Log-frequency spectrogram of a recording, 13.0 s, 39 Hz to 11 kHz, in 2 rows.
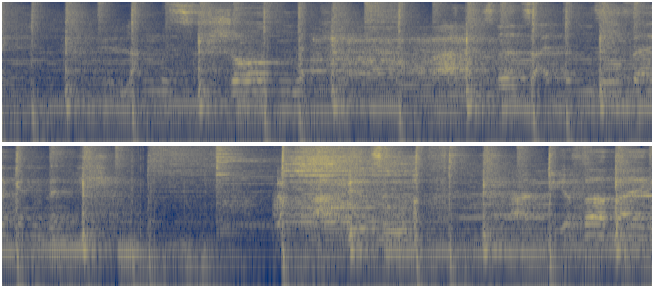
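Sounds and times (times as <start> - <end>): man singing: 0.0 - 7.8, 9.2 - 13.0
drum kit beat: 0.0 - 13.0
keyboards: 0.0 - 13.0
live rock band: 0.0 - 13.0.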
